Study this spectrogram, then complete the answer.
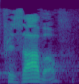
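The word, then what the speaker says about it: presavo (πρεσβεύω): The Greek word is presavo, believe it or not, that's how you pronounce it. Bees are V's, and U's are sometimes sounded like B's.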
